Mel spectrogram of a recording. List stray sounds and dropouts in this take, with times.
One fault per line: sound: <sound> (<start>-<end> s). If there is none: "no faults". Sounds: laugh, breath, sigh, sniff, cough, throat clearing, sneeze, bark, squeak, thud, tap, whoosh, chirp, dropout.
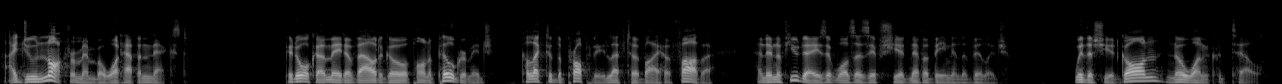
no faults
